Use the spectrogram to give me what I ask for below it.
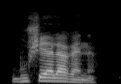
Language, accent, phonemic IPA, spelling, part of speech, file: French, France, /bu.ʃe a la ʁɛn/, bouchée à la reine, noun, LL-Q150 (fra)-bouchée à la reine.wav
- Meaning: a kind of filled vol-au-vent, served hot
